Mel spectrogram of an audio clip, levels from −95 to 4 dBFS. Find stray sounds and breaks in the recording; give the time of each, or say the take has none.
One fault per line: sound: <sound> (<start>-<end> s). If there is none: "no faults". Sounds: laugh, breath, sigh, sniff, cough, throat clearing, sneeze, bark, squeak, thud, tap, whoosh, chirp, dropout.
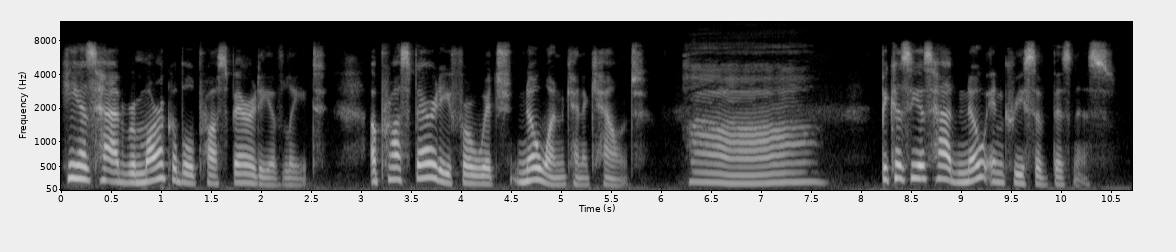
sound: sigh (6.2-7.7 s)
